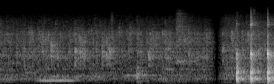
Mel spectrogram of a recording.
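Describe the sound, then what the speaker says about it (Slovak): Cold tap water runs steadily over homemade noodles as they are rinsed for Sunday chicken soup. The pouring is soft and continuous, then louder splashes and clatter come near the end. "Potom sa oplachujú studenou vodou."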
